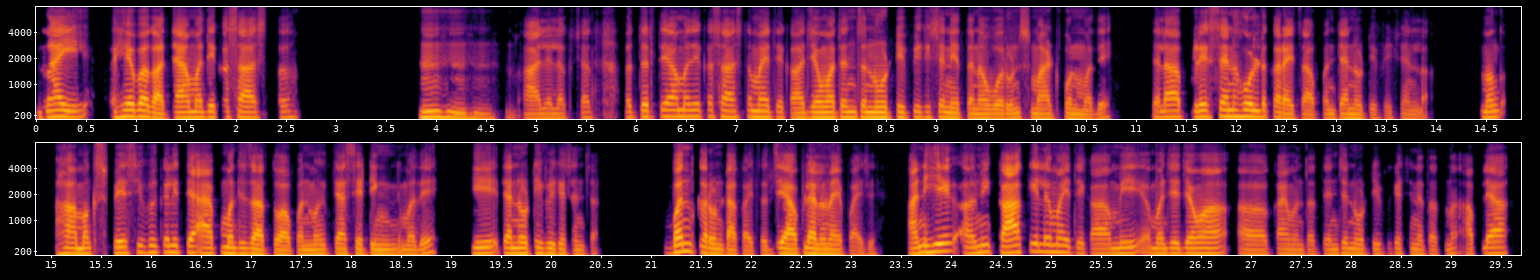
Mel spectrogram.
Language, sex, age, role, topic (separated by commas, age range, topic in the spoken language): Marathi, male, 30-34, guest, स्मार्टफोनवरील सूचना तुम्हाला किती त्रास देतात?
